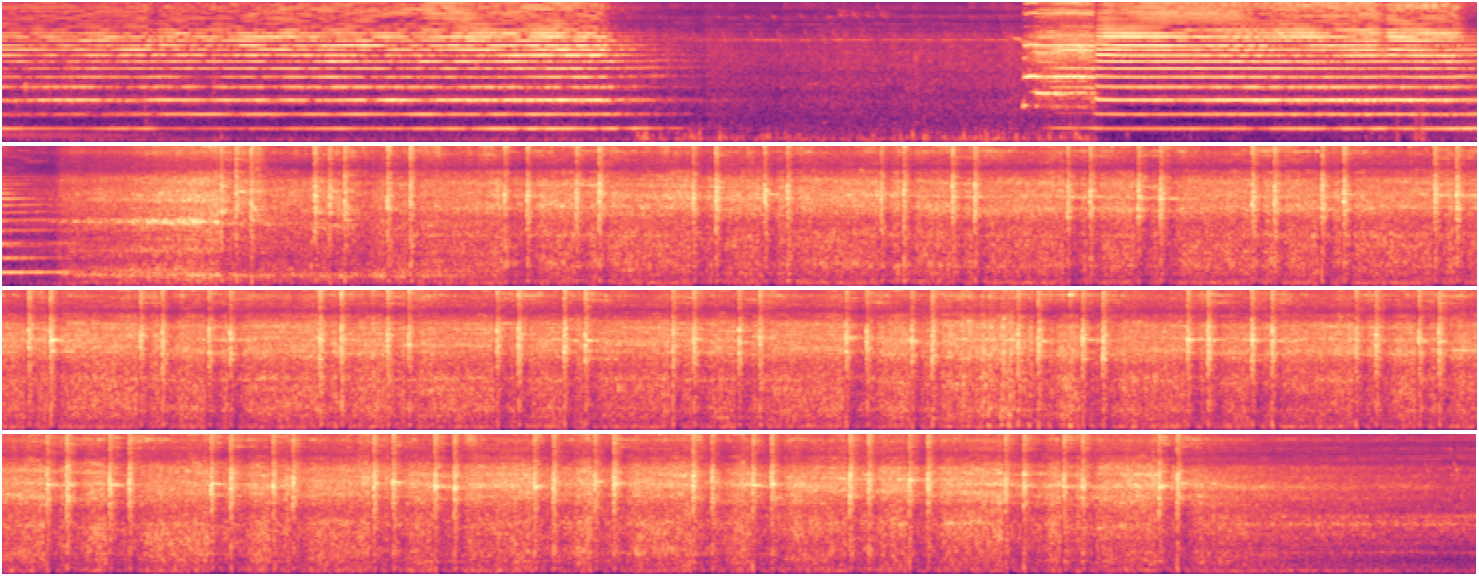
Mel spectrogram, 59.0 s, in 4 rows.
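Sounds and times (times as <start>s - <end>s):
electric locomotive horn blast: 0.0s - 7.0s, 10.2s - 17.0s
train wheels clickety-clack: 15.5s - 58.2s.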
